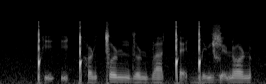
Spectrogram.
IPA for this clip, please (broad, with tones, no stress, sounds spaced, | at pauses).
ǃʰ ḭ˩ ʔ ḭ˥ ǃʰ ɔ˩ ɳ ǀ o˥ ɳ n d o˩ ɳ b a˩ ǃ ɛ̰˩ ɡ͡ǃ i˥ ɳ ʑ ɛ̰˥ ɳ ɔ˥ ɳ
